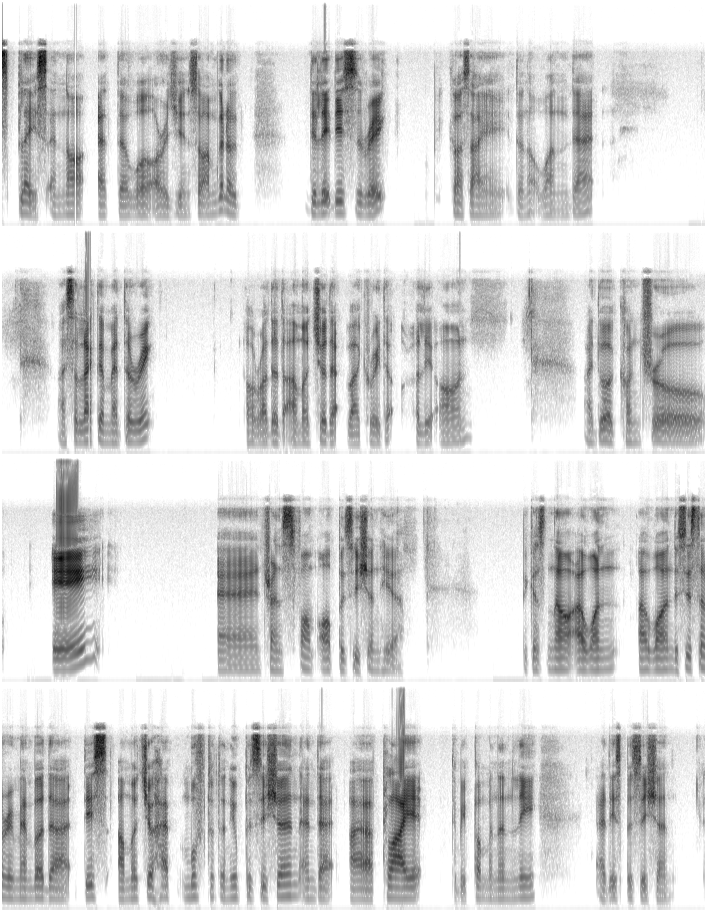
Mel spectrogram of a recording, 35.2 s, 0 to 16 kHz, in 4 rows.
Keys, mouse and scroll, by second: 4.9 x, 8.9 click, 12.2 KP_Decimal, 13.8-15.2 middle drag, 18.5 ctrl+a, 23.0-24.8 middle drag, 25.7-26.1 shift+middle drag, 26.3 middle click, 32.7-33.7 middle drag, 33.7 scroll down 1.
